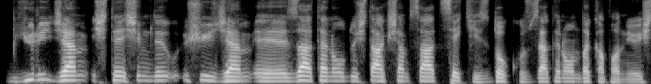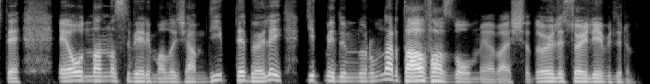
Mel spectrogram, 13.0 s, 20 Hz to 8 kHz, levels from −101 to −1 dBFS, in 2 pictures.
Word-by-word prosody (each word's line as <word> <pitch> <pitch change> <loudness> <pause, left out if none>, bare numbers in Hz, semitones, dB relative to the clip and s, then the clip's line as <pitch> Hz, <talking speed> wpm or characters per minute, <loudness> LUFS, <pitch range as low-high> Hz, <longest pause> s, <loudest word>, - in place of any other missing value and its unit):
"Yürüyeceğim, 165 +1 0
işte, 160 -1 -2
şimdi 155 +1 -4
u - - -16
üşüyeceğim, 145 -3 -1
eee, 135 0 -2
zaten 150 +1 +2
oldu, 145 0 -7
işte, 145 +2 -2
akşam 145 0 0
8-9, 125 -6 -3
zaten 120 0 -2
10'da 120 0 -4
kapanıyor, 100 -3 -7
işte. 115 +3 -1 0.4
E, 135 +1 +3
ondan 145 -1 +3
nasıl 140 -1 -2
verim 120 -2 -2
alacağım?" 110 -1 -5
deyip 160 0 -6
de 155 -2 +3
böyle 135 +6 +2 0.2
gitmediğim 140 -4 -3
durumlar 145 +5 0
daha 145 +1 +12
fazla 130 -6 +3
olmaya 105 -2 -6
başladı. 95 +3 -6
Öyle 125 0 +2
söyleyebilirim. 110 -6 0
135 Hz, 145 wpm, -23 LUFS, 115-150 Hz, 0.4 s, daha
